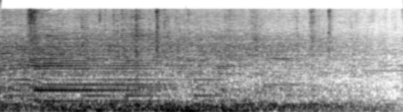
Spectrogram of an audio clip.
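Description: Background music with sustained pitched notes, fading out near the end.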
